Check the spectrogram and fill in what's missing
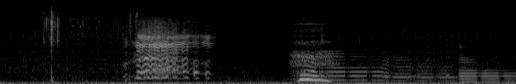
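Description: A goat bleats in a commentary on the Doctor Who spin-off K9 episode 'A Girl's Best Friend', with two distinct wavering bleats a couple of seconds apart, the second more tonal and drawn out, over quiet background.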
